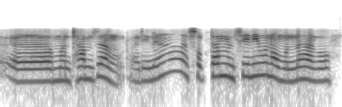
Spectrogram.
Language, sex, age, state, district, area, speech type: Bodo, female, 30-45, Assam, Udalguri, urban, conversation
